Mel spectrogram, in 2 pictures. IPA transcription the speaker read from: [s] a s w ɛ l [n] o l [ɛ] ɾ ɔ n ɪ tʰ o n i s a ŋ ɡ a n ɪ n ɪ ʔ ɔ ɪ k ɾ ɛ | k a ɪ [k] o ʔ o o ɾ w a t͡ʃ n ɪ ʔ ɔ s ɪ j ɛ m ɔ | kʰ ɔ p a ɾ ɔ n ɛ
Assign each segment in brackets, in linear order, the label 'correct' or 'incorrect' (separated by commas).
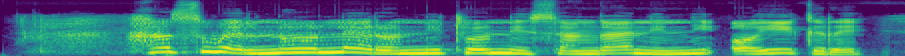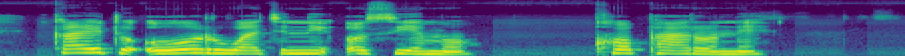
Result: incorrect, correct, correct, incorrect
